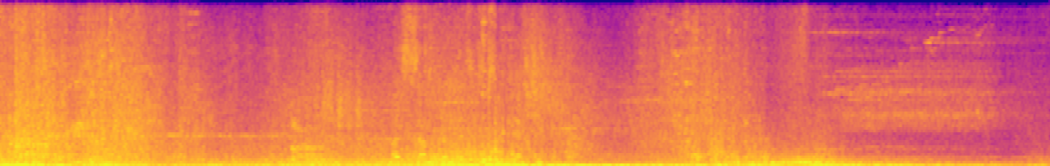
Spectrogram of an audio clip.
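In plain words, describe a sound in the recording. Spells and explosions crash and boom in a loud game battle.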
